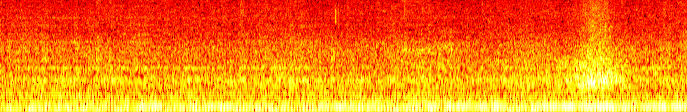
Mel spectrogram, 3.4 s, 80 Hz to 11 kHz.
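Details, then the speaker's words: 1984 Chevy Citation on a road test around 50–55 mph: a steady low droning hum. Worn right front hub bearing. "oh there's that hub bearing you hear it it's the right front yeah watch if I turn left it'll go away"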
